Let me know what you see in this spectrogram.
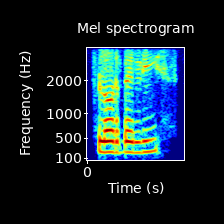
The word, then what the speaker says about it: Flor de Liz: Flor de Lis Serna. – Can you spell that for me, please? – F-L-O-R-D-E-L-I-Z.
